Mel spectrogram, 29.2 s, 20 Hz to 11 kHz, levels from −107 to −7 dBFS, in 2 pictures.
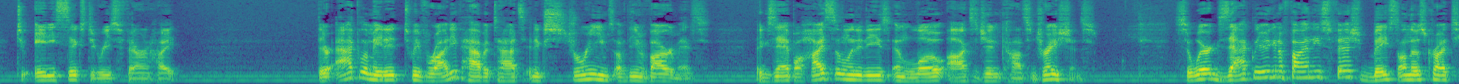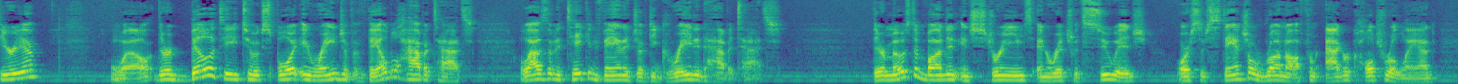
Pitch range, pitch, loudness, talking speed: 115-140 Hz, 120 Hz, -20 LUFS, 140 wpm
